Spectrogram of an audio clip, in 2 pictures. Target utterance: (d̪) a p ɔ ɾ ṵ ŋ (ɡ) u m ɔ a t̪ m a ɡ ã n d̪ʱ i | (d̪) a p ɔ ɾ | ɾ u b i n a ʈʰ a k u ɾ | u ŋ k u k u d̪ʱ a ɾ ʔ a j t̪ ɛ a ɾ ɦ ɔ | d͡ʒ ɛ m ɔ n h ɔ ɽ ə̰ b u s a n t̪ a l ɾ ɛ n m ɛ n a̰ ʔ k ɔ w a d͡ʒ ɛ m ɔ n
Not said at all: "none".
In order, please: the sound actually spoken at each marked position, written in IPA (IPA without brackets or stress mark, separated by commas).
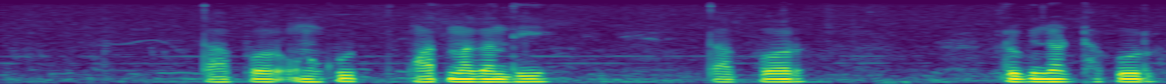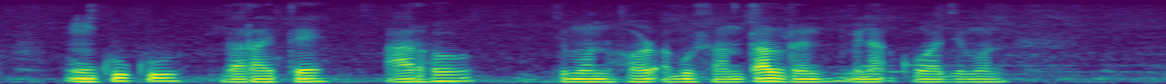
t̪, k, t̪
